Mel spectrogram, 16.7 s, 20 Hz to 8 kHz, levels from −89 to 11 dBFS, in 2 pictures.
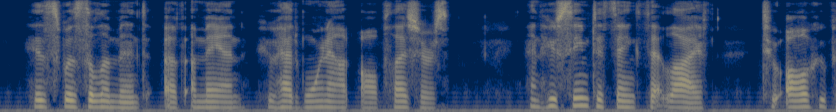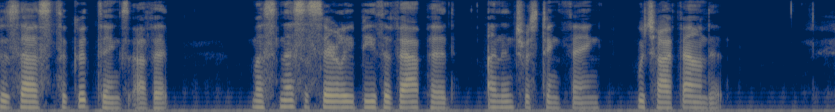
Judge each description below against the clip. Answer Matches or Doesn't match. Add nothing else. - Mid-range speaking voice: Matches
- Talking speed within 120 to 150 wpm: Matches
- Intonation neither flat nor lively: Doesn't match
